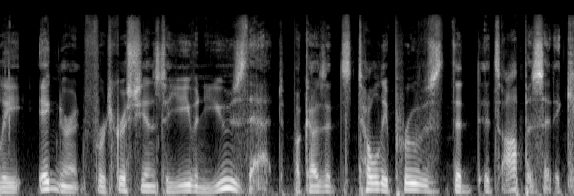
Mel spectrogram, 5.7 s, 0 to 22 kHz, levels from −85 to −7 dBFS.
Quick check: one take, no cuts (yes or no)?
yes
